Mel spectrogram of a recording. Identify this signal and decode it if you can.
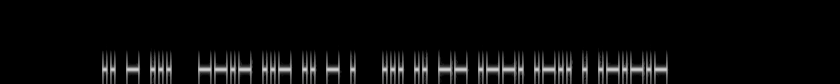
Morse code, heard as a keyed tone, about 30 wpm, 700 Hz. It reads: ITS QUITE SIMPLE.
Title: Sentences from Top 700 Words 30wpm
